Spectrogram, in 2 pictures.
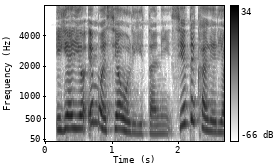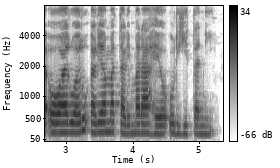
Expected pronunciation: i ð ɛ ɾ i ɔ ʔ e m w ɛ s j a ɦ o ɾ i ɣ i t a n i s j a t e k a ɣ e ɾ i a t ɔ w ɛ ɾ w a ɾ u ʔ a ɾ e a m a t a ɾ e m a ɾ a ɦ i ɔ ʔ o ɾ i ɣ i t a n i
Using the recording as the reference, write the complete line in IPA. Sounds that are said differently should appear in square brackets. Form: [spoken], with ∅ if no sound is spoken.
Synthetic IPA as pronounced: i [ɣ] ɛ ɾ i ɔ ʔ e m w ɛ s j a [∅] o ɾ i ɣ i t a n i s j [e] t e k a ɣ e ɾ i a [ʔ] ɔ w [a] ɾ w a ɾ u ʔ a ɾ e a m a t a ɾ e m a ɾ a ɦ [ɛ] ɔ ʔ o ɾ i ɣ i t a n i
